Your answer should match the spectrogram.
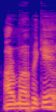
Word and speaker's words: Audemars Piguet: Audemars Piguet. No. Yes. Audemars Piguet is how you pronounce it.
